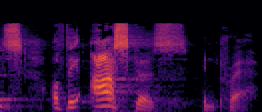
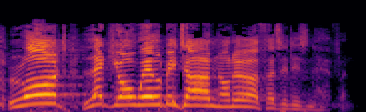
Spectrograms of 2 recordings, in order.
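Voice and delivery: building to a loud, high cry on Lord; full-force preaching prayer; 5 semitones higher, 13 dB louder than usual. Acted. Preacher voicing a persistent prayer to God, building to a shout. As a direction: pray like you're pounding on heaven's door.

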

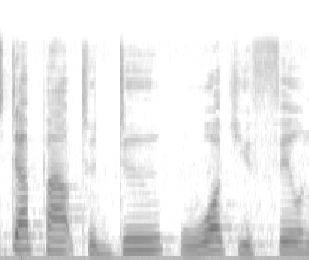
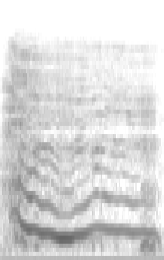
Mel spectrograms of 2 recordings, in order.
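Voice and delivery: high, drawn-out mock gasp; exaggerated high intake of breath; acted gasp; 3 dB louder than usual. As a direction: gasp in put-on dismay. Acts private reaction after agreeing.

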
